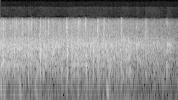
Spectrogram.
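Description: Applause from an audience during a workplace chat, a dense, steady burst of clapping at moderate loudness, brief and continuous without pause.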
